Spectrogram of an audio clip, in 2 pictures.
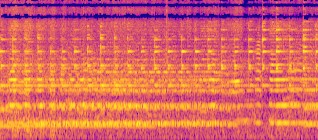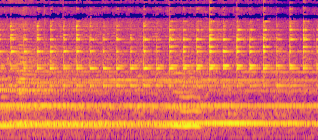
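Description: Men sing a slow chant, loud over loudspeakers.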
